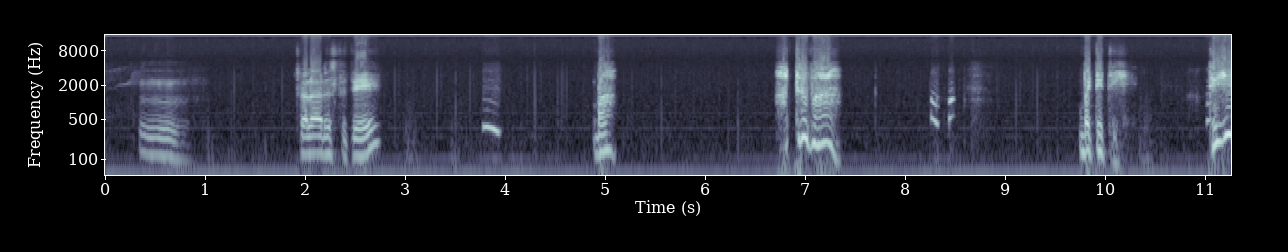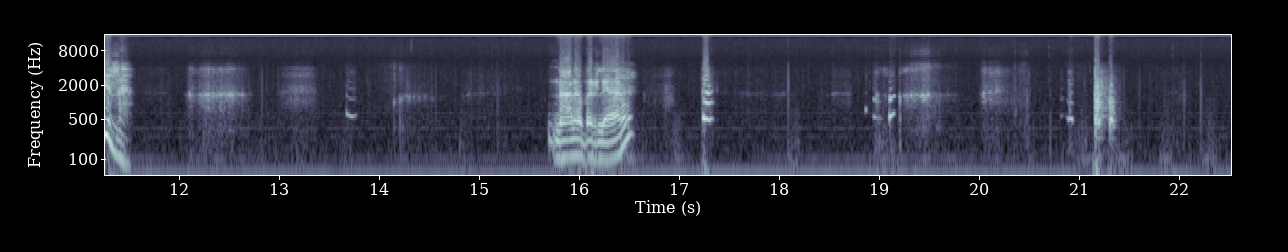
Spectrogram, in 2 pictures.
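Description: A man speaks in a slow, deep voice.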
